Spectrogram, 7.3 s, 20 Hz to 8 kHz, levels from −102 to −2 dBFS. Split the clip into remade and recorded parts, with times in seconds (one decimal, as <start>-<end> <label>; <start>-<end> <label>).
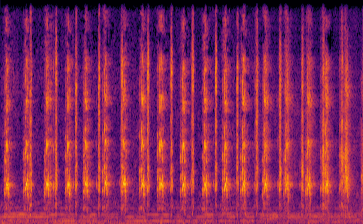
0.0-5.1 recorded; 5.1-7.3 remade

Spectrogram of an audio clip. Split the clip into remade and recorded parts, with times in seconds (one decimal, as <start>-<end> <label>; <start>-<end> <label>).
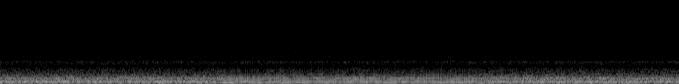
0.0-2.2 recorded; 2.2-4.8 remade; 4.8-6.8 recorded

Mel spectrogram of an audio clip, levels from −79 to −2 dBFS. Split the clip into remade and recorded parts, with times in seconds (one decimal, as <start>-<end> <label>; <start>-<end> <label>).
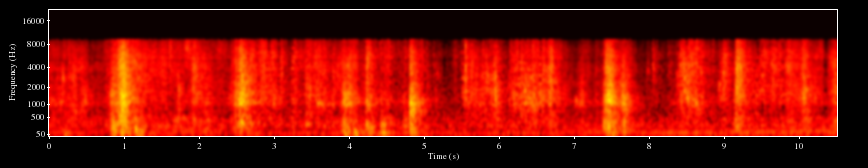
0.0-2.5 remade; 2.5-3.8 recorded; 3.8-4.2 remade; 4.2-6.6 recorded; 6.6-7.9 remade; 7.9-9.8 recorded; 9.8-10.5 remade

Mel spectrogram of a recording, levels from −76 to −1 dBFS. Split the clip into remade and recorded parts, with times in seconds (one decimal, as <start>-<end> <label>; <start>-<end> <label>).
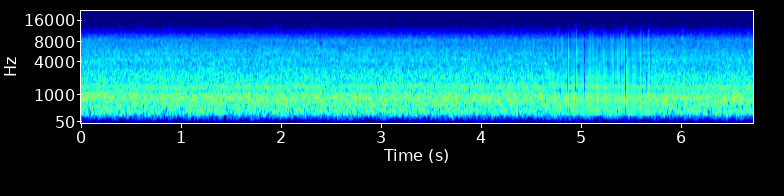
0.0-4.7 recorded; 4.7-5.7 remade; 5.7-6.7 recorded

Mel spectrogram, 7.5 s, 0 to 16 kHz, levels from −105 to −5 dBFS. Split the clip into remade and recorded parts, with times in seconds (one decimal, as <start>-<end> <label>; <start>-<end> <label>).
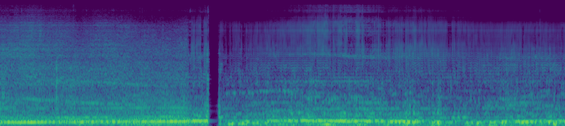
0.0-2.5 recorded; 2.5-7.5 remade

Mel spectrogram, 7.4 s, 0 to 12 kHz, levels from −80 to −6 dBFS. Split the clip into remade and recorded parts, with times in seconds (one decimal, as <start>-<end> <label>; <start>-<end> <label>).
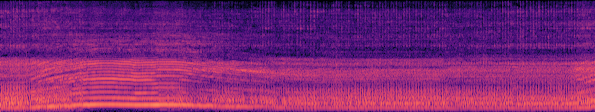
0.0-1.1 remade; 1.1-2.4 recorded; 2.4-7.4 remade

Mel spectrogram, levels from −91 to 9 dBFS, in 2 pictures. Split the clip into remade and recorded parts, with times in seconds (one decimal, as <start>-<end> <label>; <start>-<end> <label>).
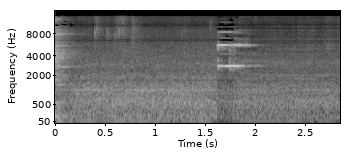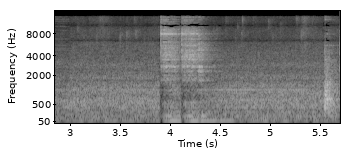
0.0-1.8 recorded; 1.8-3.0 remade; 3.0-5.7 recorded

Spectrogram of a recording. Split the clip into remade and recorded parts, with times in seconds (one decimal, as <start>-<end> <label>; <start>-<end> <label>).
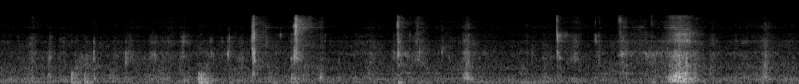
0.0-8.0 remade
